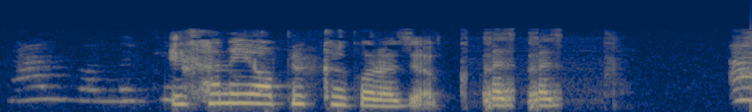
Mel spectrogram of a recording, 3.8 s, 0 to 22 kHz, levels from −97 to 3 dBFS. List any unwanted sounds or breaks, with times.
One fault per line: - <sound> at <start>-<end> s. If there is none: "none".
- laugh at 2.4-2.8 s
